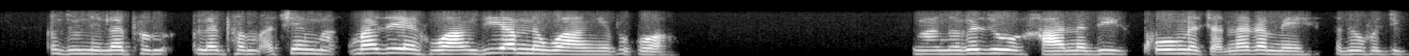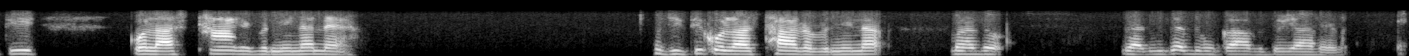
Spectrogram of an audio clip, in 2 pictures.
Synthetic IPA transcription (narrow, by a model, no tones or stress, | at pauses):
ɐdunilajpʰɐmlajpʰɐmɐ̰seŋmamazewaŋdijamnɐwaŋebɐkʰɔ | waŋɐɡɐzuhanɐdikʰɔŋnɐt͡ʃɐt̚naɾɐmeɐduɦuzik̚di | kɔlastʰaɾɐbɐninana | huzik̚dikɔlastʰaɾɐbɐnina | madɔ | ɡaɾidɐduŋkabɐdɔjaɾebɔ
